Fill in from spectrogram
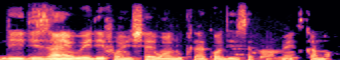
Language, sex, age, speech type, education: Nigerian Pidgin, male, 46-60, spontaneous, tertiary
